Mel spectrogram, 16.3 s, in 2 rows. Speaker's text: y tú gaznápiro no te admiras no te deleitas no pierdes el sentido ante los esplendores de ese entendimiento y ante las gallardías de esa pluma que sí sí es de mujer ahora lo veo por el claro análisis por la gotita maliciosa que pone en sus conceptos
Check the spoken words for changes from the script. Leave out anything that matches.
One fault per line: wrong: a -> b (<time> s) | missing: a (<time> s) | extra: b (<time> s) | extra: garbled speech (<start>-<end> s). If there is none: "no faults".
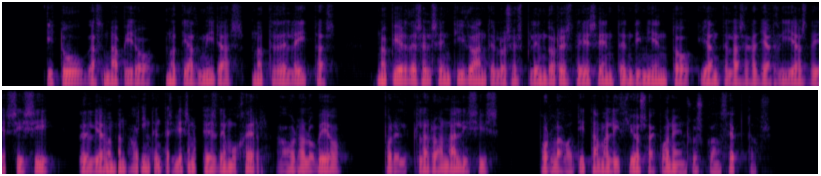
missing: esa pluma que (8.2 s)
extra: garbled speech (8.9-10.1 s)
missing: que (14.7 s)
